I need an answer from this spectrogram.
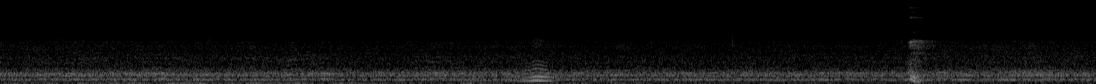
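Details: Honey bees on heather during a hive inspection filmed with a GoPro: a steady, dense hum of many bees droning low and even throughout, with a brief sharp knock near five seconds and another near nine seconds.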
